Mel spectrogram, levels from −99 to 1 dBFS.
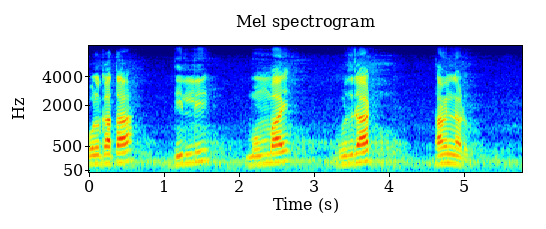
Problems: constant background noise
